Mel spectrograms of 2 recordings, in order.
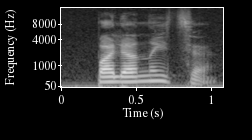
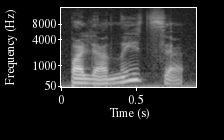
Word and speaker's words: паляниця: легко справитися із завданням їм важко вимовити слово паляниця адже в їхній мові інші фонетичні особливості До речі аналогічні труднощі викликають у так званих асвободітелей слова Укрзалізниця синиця нісенітниця криниця світлиця молодиця путь цвірінок пояснюється даний мовний бар'єр тим що у російській мові не існує м'якого звука ці українці натомість можуть вимовляти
